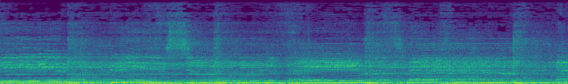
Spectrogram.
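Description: Live pop band playing: several voices singing together over drums and keyboards.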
